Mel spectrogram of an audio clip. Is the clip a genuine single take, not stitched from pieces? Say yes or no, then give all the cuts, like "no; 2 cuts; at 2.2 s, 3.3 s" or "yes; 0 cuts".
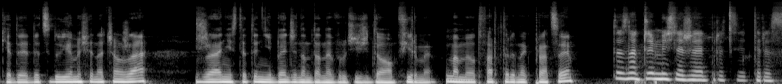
no; 2 cuts; at 2.0 s, 4.5 s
